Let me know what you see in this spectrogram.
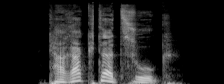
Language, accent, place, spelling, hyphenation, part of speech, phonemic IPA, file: German, Germany, Berlin, Charakterzug, Cha‧rak‧ter‧zug, noun, /kaˈʁaktɐˌt͡suːk/, De-Charakterzug.ogg
- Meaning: character trait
